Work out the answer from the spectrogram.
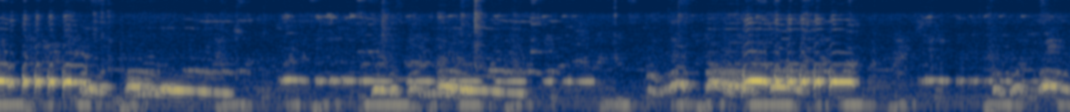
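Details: Bangkok zebra dove song for stimulating mating urge and singing: stuttered coos and falling slurred notes, with a steady low rhythmic thumping throughout and brief pauses between phrases.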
